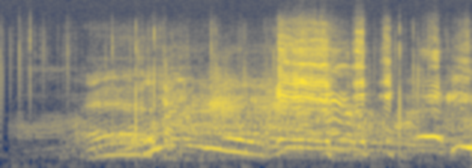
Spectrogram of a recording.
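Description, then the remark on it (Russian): Several voices growl and roar together in imitation of lions and tigers, a loud, continuous jumble of rising and falling vocal roars lasting about three seconds. “А рычать, как львы и тигры, можете?”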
